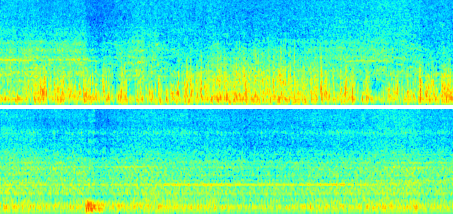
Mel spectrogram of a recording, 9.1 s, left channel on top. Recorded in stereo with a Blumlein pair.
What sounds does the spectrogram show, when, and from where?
1.7 s an explosion: 30° right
